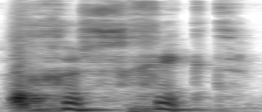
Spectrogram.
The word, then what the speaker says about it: geschikt: And the final example for this sound is geschikt. So there is a G in this word and there's a CH. Both are pronounced as the same sound.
